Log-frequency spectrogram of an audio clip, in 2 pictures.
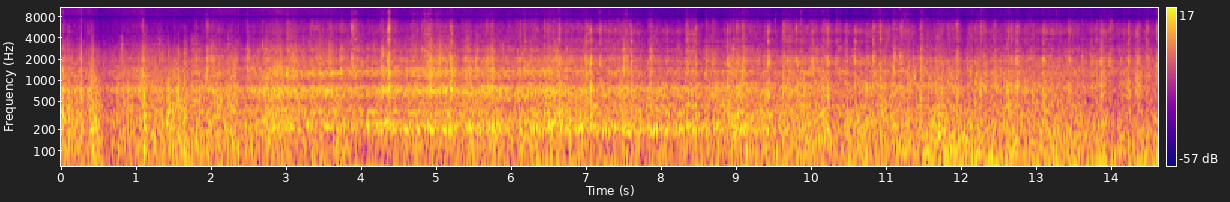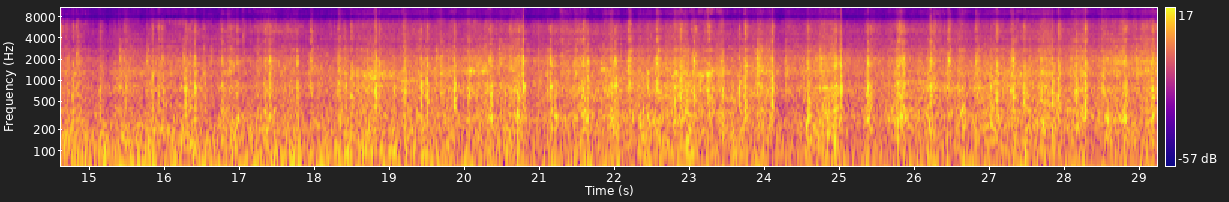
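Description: A freight train rolling past, with its wheels clacking over the rail joints. The clacks come sharper and more often in the second half.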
